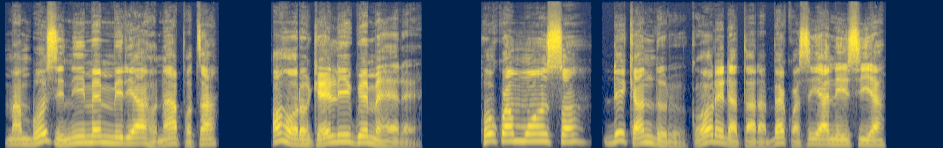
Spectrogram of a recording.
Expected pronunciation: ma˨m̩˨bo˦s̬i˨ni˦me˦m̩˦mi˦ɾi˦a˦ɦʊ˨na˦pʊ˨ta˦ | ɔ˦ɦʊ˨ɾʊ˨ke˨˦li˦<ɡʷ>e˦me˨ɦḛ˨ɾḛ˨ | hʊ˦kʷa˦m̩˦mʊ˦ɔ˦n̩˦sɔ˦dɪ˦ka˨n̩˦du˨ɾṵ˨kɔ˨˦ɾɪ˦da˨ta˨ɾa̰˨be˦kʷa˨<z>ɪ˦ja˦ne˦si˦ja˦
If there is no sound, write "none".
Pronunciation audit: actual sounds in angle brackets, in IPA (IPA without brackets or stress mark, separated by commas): ɡʷ, s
